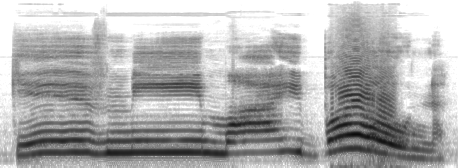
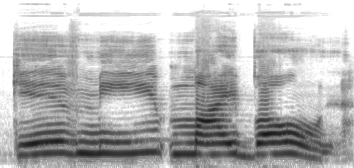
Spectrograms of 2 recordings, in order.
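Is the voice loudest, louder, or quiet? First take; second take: loudest; louder. First: It is said the loudest. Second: It is said a little louder.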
